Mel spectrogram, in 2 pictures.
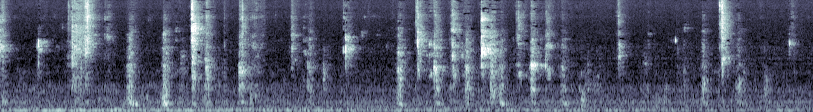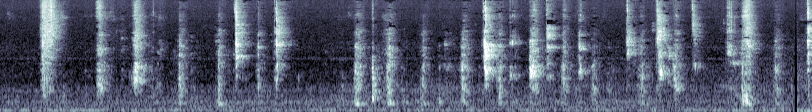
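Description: Faint, close-up chewing of a long strip of napa cabbage kimchi: irregular wet crunches and mouth clicks, a few to several a second, in clusters with short pauses.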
